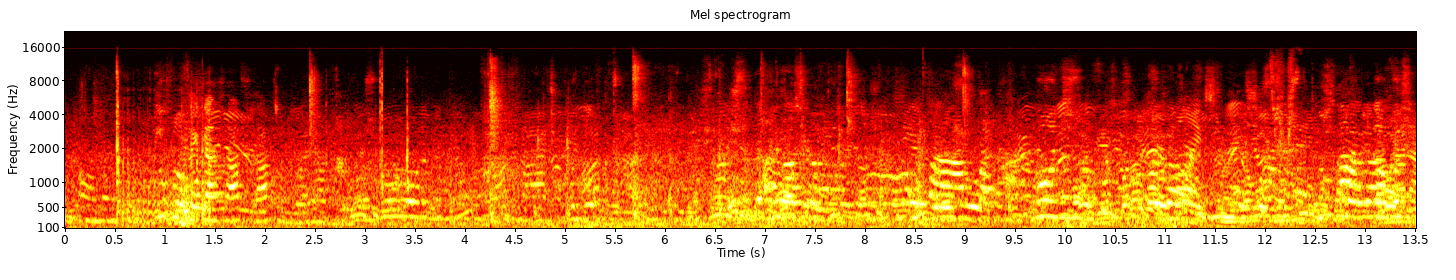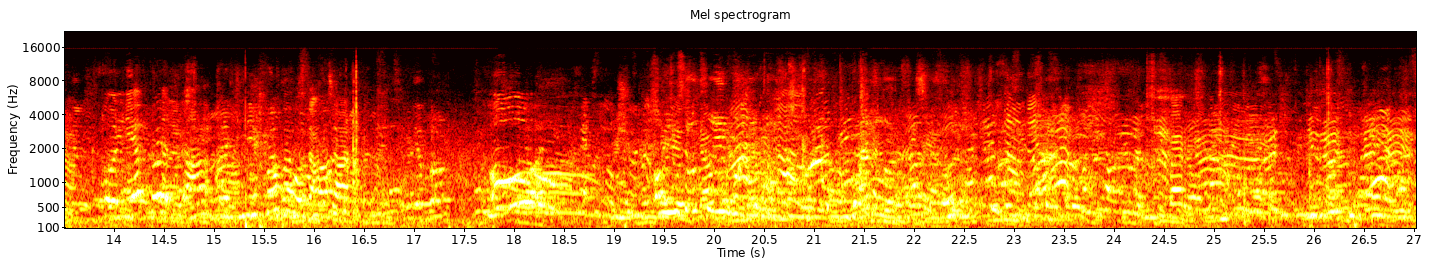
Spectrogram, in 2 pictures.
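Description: Players shout to one another across an outdoor field.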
